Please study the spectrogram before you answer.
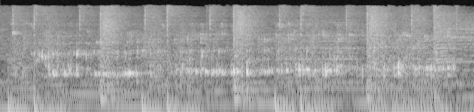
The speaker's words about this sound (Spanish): Para conocer de cerveza es importante leer, pero lo principal es destapar, servir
